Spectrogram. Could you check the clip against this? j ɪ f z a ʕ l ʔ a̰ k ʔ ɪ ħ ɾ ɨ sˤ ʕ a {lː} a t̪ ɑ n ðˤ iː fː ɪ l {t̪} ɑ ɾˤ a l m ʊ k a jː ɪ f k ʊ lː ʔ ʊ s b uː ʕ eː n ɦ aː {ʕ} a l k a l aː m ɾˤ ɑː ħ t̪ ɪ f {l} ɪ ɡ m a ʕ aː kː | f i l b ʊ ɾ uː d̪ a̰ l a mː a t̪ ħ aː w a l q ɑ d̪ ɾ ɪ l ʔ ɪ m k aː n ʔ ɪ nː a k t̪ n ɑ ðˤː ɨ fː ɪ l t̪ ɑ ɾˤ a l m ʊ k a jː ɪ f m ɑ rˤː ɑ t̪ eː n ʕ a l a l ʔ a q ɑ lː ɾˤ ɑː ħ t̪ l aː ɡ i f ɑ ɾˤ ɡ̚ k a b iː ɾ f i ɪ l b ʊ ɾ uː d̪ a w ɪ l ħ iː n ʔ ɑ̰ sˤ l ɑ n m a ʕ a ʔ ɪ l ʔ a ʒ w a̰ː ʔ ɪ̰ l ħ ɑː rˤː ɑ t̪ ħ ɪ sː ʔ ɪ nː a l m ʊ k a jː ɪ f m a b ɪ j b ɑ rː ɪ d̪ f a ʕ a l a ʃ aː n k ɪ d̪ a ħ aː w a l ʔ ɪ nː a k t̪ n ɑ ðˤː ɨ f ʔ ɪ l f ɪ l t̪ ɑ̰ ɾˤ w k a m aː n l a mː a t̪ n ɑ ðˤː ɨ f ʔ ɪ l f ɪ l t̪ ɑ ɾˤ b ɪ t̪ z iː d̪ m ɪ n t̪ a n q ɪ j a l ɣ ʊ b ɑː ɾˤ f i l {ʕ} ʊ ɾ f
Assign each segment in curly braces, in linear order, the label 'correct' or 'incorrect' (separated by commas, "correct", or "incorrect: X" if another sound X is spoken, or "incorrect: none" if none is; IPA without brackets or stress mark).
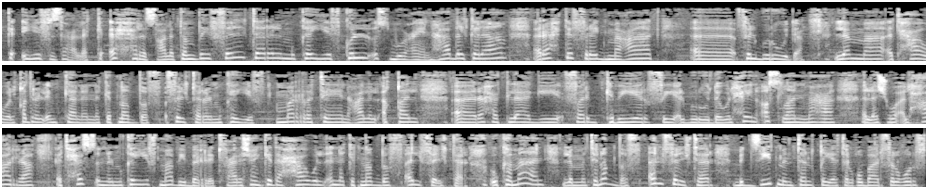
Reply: incorrect: l, correct, incorrect: ð, incorrect: ɾ, incorrect: ɣ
